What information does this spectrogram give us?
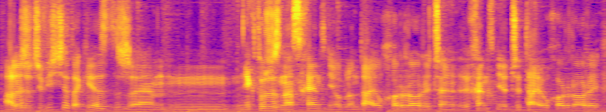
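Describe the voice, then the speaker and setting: A man's voice: medium pitch, flat delivery, normal speed, fairly bright tone, soft background music. A man teaching a school literature lesson, reading a story and explaining with fillers and rhetorical questions. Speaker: Polish language teacher.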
